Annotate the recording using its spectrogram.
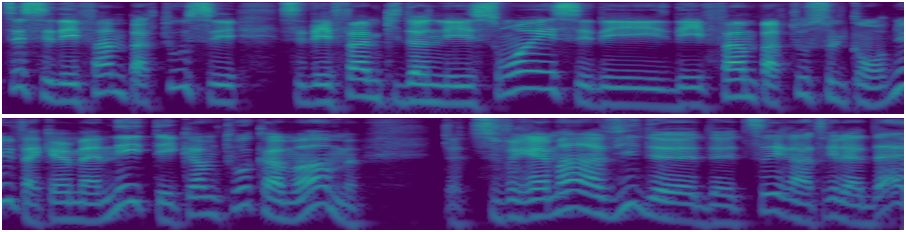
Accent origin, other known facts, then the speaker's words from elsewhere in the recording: Quebec, Canada; je suis du Québec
